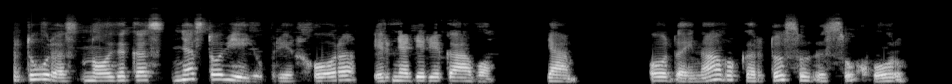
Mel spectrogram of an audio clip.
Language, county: Lithuanian, Tauragė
